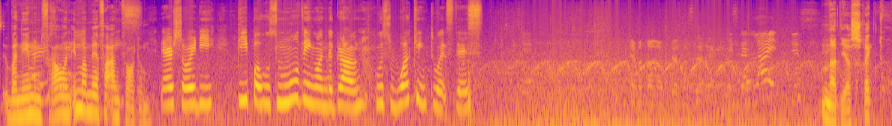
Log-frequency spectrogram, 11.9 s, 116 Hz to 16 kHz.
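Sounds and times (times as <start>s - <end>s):
speech: 0.0s - 6.5s, 11.0s - 11.8s
low rumble of traffic: 0.0s - 11.8s
police car siren wailing: 6.8s - 11.8s.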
